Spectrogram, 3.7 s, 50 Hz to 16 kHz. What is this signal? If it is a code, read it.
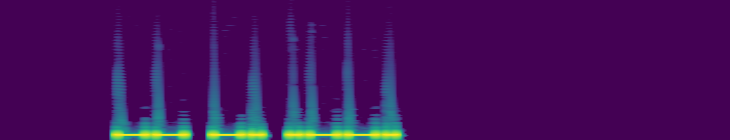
Morse code, heard as a keyed tone, about 25 wpm, 700 Hz. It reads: MNP
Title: USA Call Sign Postfixes - 3 Letters 25wpm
